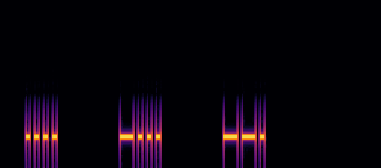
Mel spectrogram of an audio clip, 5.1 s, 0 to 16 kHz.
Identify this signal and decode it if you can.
Morse code, heard as a keyed tone, about 20 wpm, spaced as for 8 wpm, 700 Hz. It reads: HBG
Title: 184 Lesson 30e - Letter b - Three Characters 20wpm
